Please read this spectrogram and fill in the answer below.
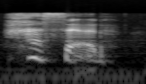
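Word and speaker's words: chesed (חסד): And that's the Hebrew word hesed, which I'm going to actually try to pronounce. It should be pronounced chesed.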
